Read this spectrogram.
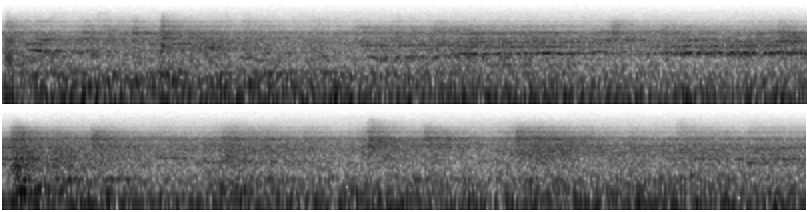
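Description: Skate blades scrape and hiss across ice in a large echoing rink.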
